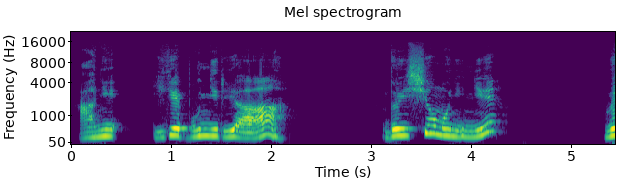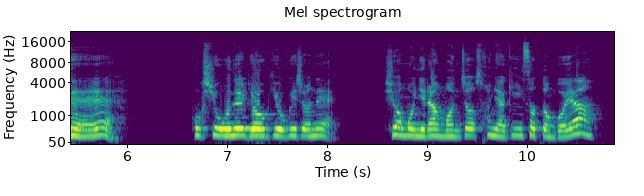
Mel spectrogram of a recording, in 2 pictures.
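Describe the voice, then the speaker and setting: A woman voicing a gentle, anxious older mother who frets over her daughter in a radio story. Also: mid-range voice, unhurried, long pauses, natural voice.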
